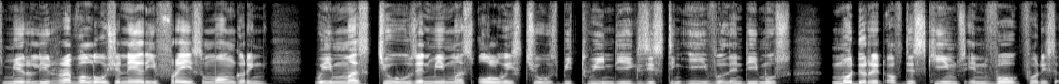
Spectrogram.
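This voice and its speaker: A man's voice: a little high, no echo, studio quality. A man using a put-on American accent as a livestream political commentator, reading aloud and then ranting. He is emphatic and profane, and he often stutters and repeats words.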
